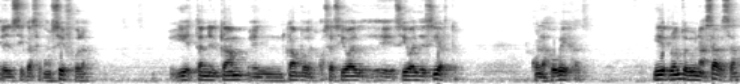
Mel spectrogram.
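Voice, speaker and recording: Amid noticeable background noise and audible room echo, a man of medium pitch speaks at a moderate pace with long, frequent pauses. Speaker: preacher. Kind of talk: sermon. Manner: halting, many fillers.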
